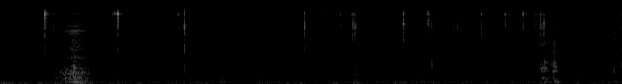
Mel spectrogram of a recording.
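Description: Stampin' Up! dimensionals (foam adhesive dots) being peeled off their backing and pressed onto a die-cut paper whale: a run of faint, sharp ticks and crackles, with a longer rustle just under a second in and another near the end.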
